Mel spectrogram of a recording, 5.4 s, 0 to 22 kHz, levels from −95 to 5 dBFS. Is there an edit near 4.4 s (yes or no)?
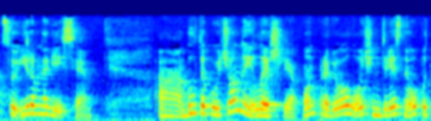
no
